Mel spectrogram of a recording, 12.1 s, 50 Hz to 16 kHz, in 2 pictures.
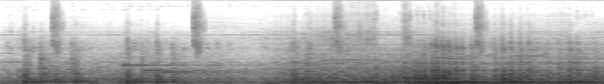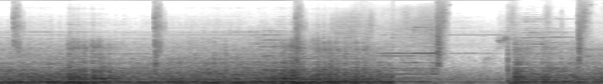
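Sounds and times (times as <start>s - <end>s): fireworks bangs: 0.0s - 12.0s
music: 0.0s - 12.0s
low rumble: 2.7s - 10.4s.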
